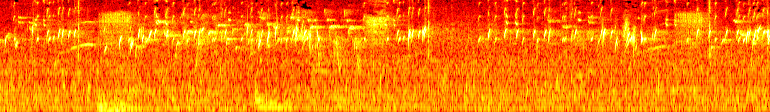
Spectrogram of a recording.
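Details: Goldfinches singing as a chorus, a thick wash of high tinkling twitters and buzzy trills from many birds, briefly thinning midway before swelling again, with a couple of low knocks.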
